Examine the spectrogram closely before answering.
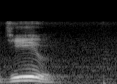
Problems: constant background noise, echo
